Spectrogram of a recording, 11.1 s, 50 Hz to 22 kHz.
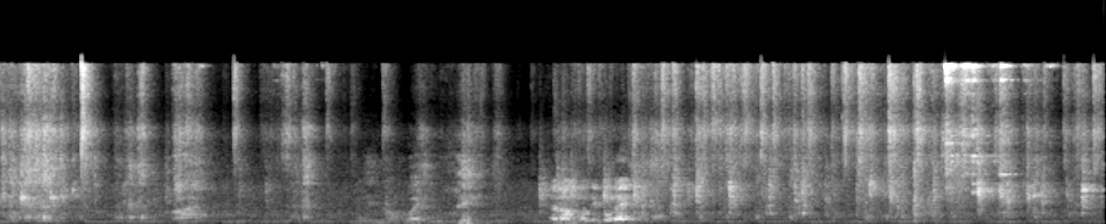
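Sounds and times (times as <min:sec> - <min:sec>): steady hum: 0:00.0 - 0:11.0.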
